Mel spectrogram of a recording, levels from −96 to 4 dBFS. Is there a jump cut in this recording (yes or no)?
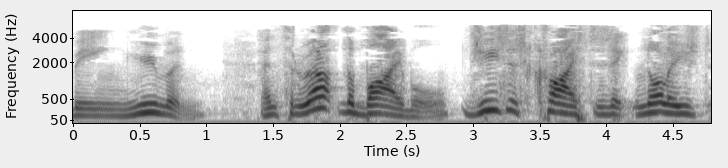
yes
